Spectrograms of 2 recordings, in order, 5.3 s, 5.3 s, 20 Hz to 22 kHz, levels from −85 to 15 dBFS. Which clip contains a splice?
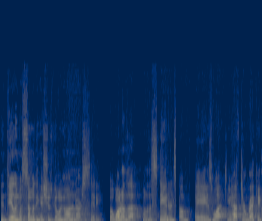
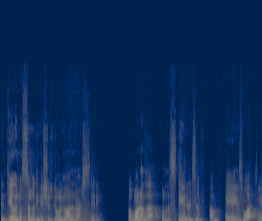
first; 2 cuts; at 2.1 s, 3.5 s

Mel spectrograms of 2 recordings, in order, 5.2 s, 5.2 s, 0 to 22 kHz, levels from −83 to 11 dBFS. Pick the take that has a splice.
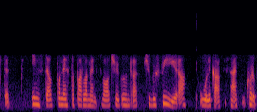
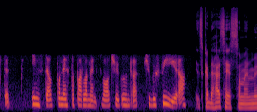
first; 1 cut; at 3.9 s

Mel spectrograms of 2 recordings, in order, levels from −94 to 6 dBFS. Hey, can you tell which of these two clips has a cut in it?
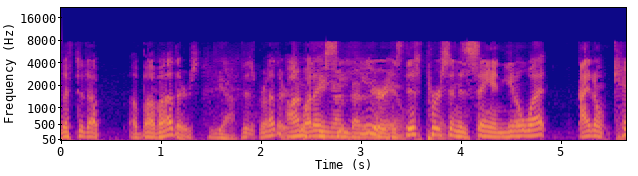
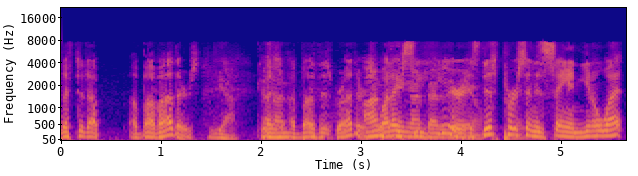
first; 1 cut; at 1.8 s

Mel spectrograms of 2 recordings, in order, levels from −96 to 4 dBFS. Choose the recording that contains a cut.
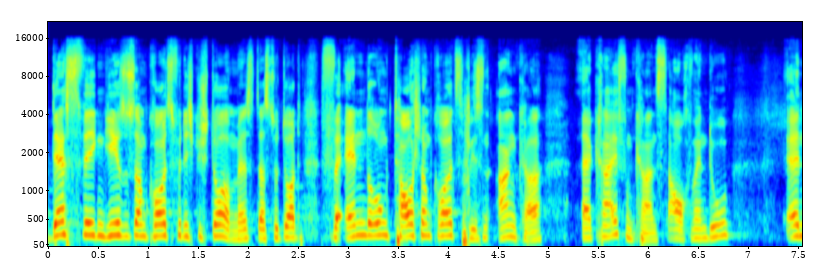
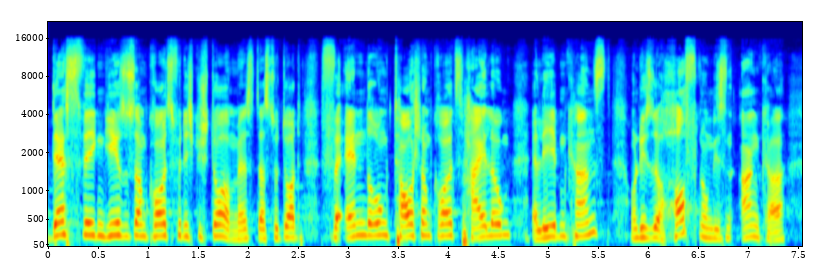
first; 1 cut; at 4.2 s

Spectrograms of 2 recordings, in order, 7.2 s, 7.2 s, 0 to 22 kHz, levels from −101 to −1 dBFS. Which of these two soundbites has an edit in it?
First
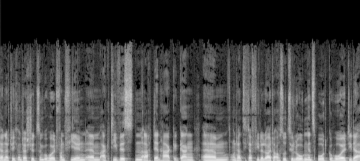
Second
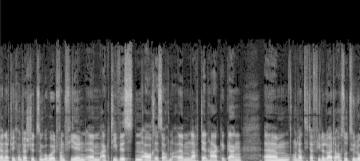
first; 2 cuts; at 2.9 s, 4.0 s

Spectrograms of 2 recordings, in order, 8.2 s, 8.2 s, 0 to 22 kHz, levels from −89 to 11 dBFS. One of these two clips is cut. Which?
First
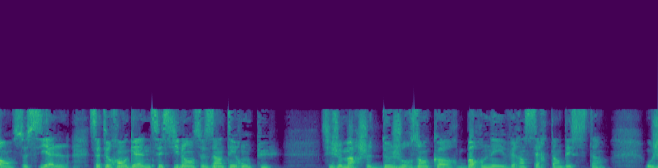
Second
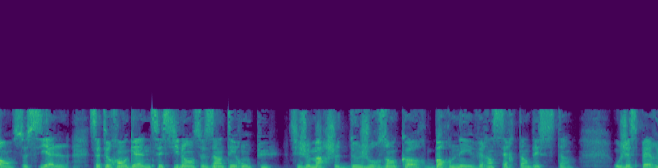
second; 1 cut; at 3.6 s

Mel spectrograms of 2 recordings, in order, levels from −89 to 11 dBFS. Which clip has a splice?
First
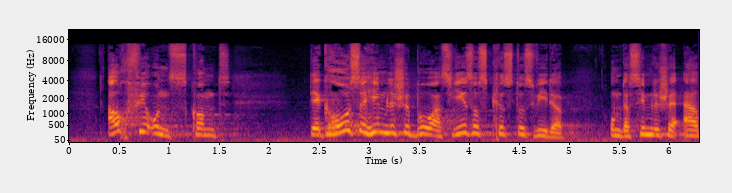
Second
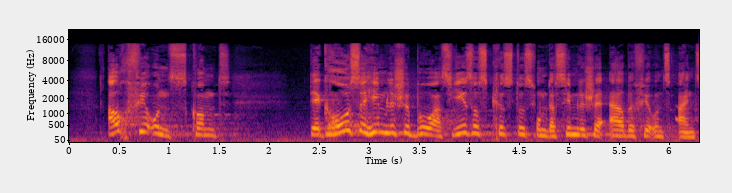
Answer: second; 1 cut; at 4.7 s

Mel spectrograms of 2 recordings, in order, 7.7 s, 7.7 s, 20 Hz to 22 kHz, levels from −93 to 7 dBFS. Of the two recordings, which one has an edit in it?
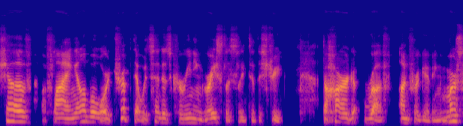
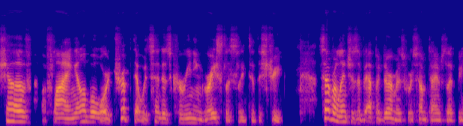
second; 1 cut; at 5.3 s

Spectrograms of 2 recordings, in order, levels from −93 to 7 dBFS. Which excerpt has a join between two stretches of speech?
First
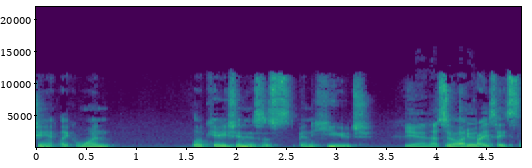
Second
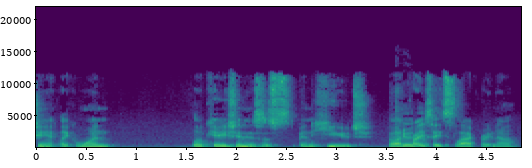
second; 1 cut; at 3.5 s

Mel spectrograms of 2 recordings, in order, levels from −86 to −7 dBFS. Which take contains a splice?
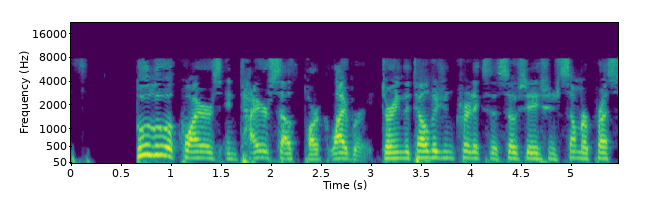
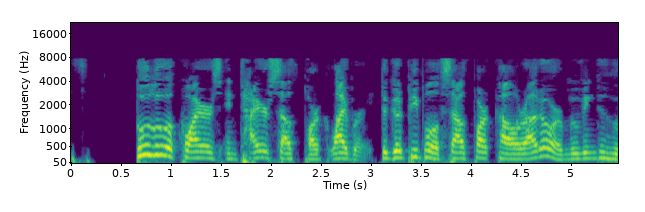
first; 1 cut; at 3.0 s

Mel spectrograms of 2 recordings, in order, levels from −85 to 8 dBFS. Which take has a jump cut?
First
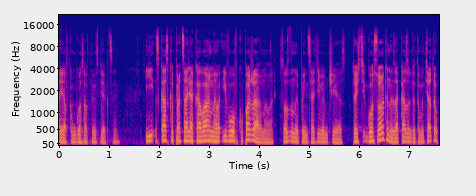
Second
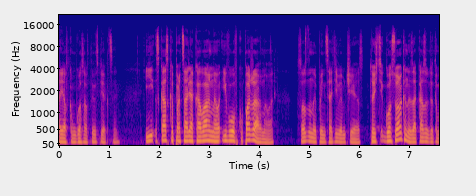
first; 1 cut; at 4.3 s

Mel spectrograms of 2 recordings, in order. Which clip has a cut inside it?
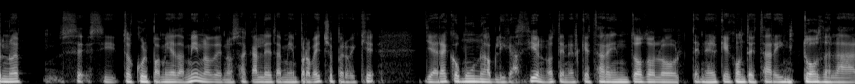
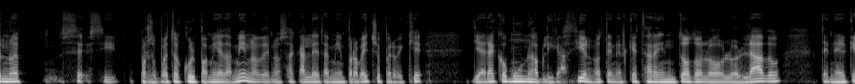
first; 2 cuts; at 1.2 s, 6.8 s

